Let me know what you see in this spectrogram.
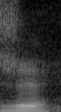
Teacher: So just take a sh and add voicing, and that's a zh.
